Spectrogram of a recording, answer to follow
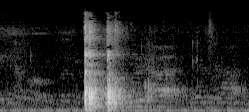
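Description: Two sharp knocks about a quarter second apart, with a brief ring after them: a drink can set down hard on a granite countertop.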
